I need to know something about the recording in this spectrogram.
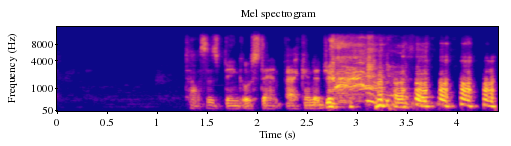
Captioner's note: laughs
